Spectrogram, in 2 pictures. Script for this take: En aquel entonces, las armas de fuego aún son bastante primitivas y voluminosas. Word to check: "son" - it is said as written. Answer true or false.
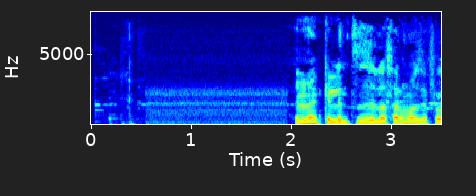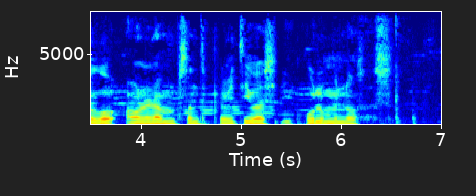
false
